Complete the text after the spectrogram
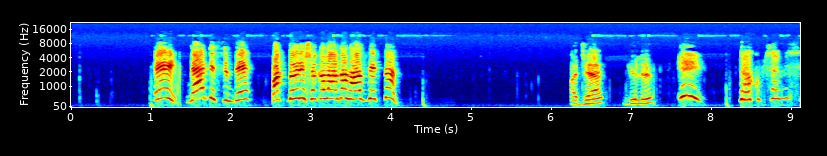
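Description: A woman calls out loudly and excitedly.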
